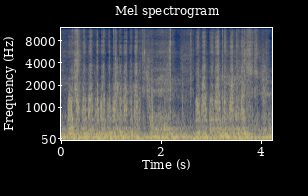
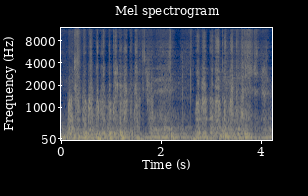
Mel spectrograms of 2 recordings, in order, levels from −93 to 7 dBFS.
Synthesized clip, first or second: second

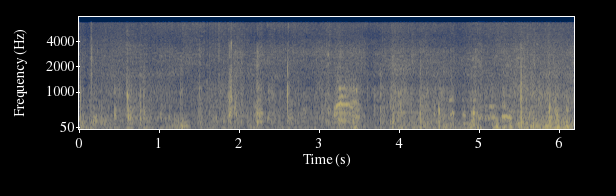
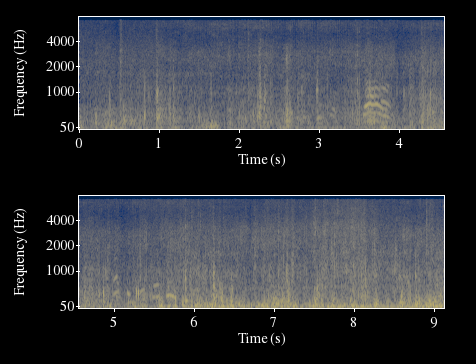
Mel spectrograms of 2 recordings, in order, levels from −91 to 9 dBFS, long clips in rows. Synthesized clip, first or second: first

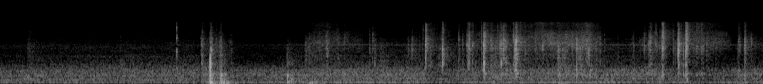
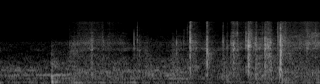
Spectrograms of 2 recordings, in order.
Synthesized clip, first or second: second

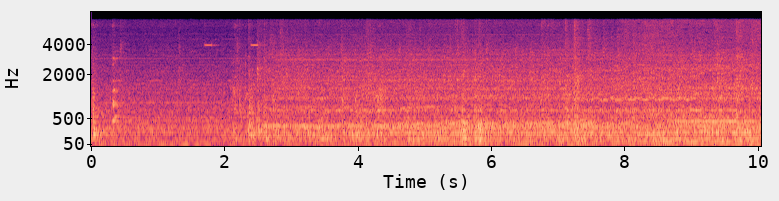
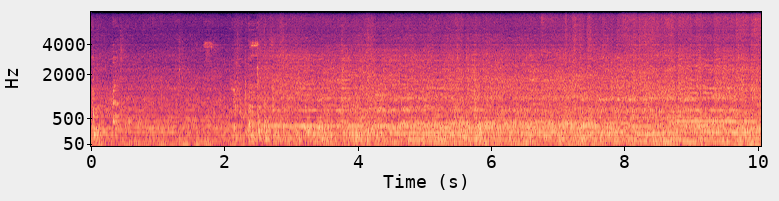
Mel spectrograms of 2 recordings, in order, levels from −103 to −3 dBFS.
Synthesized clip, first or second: second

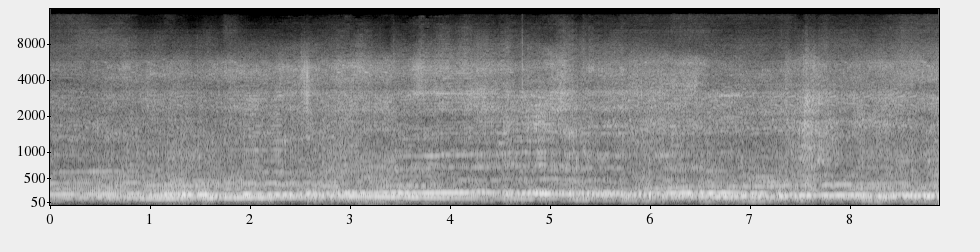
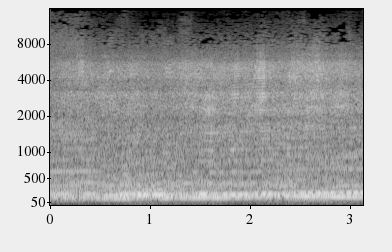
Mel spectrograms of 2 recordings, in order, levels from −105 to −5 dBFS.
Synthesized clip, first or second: first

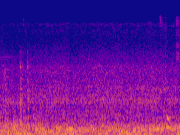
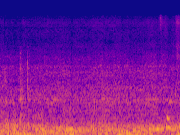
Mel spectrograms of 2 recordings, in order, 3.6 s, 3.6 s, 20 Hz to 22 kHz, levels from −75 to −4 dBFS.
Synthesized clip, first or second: second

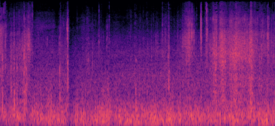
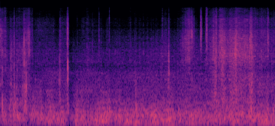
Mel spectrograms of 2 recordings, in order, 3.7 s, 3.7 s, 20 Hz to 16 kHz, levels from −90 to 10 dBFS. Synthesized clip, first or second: second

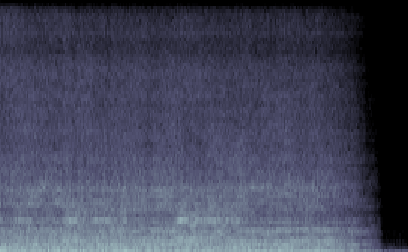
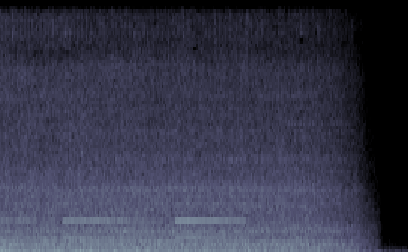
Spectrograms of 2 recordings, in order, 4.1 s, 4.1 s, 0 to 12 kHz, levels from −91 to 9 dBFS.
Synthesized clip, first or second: first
